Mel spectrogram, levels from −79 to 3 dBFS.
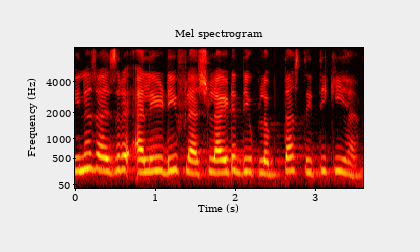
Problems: background sounds at intervals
